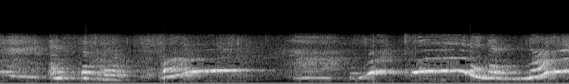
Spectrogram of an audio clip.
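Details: Cayman, a five-year-old female Vizsla, plays with her Christmas present of new toys at home; drawn-out whining howls rise and fall, sliding up to long wavering notes and back down, with a few short breaks between them.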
